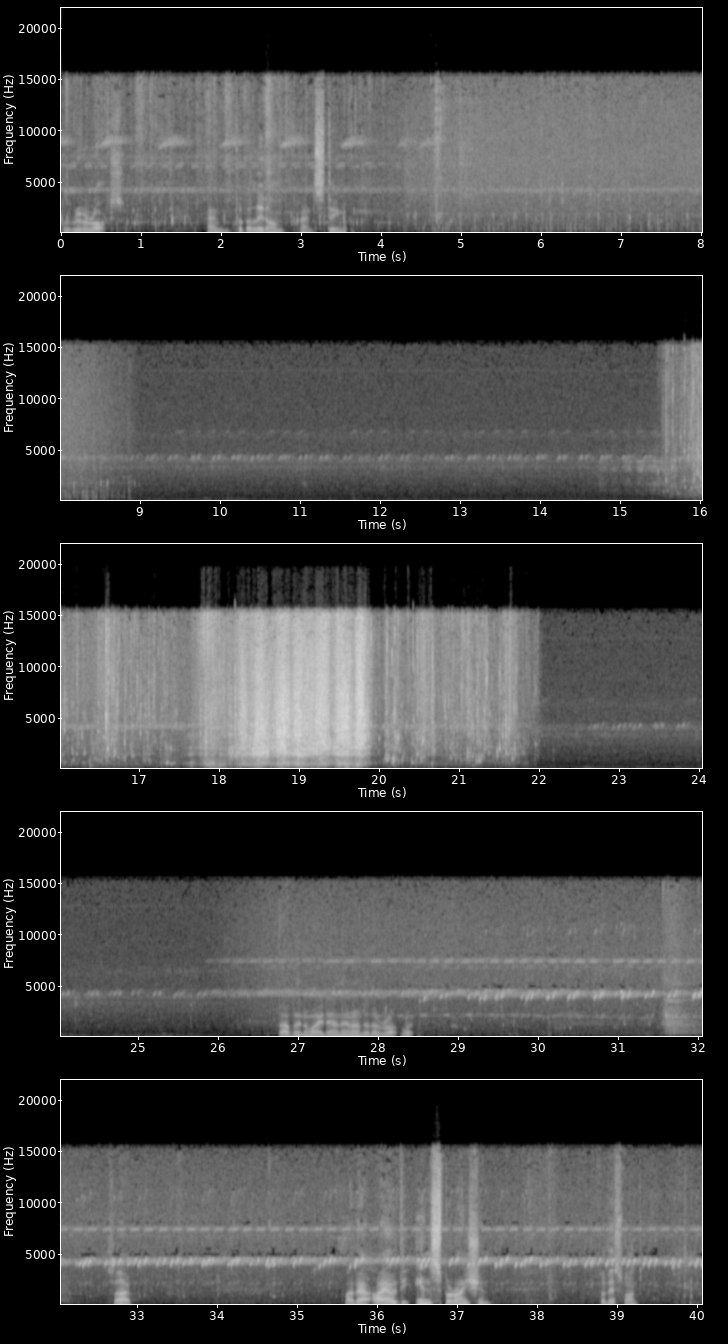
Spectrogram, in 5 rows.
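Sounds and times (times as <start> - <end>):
fire hissing and crackling: 0.8 - 20.0
water boiling and bubbling: 4.0 - 26.4.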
